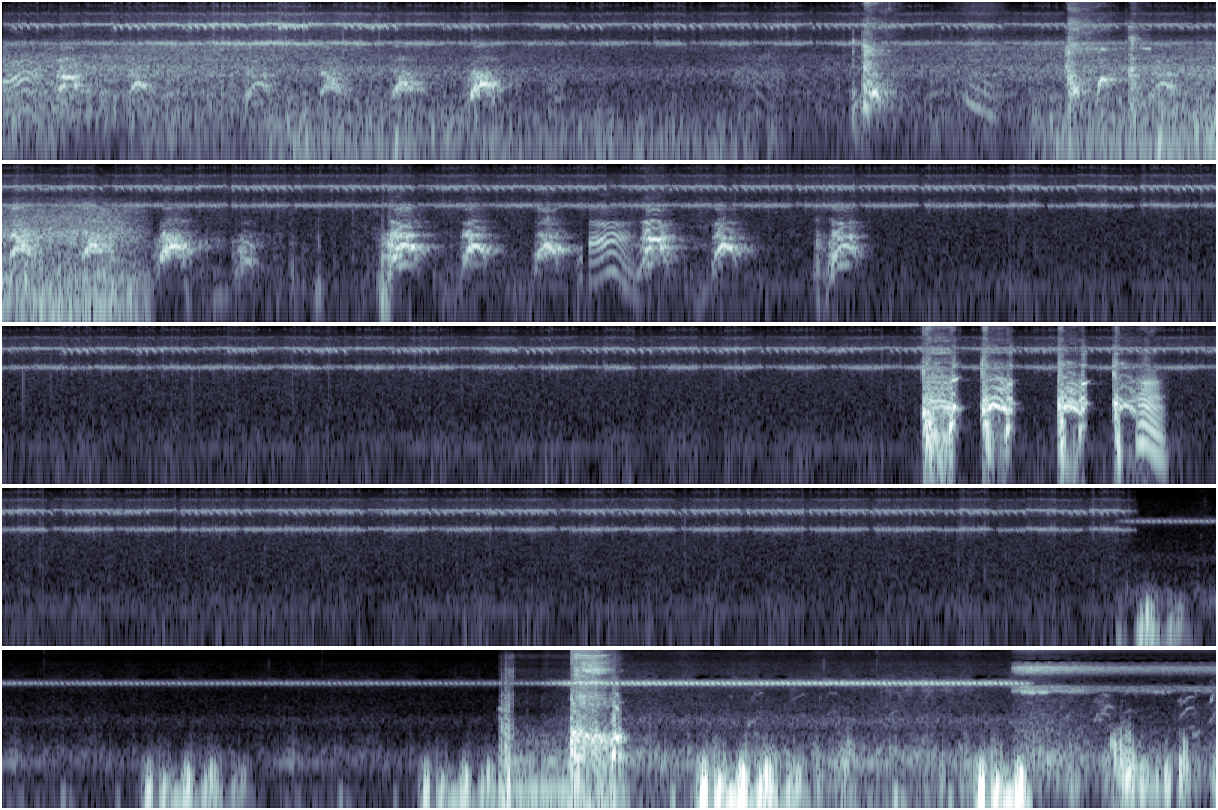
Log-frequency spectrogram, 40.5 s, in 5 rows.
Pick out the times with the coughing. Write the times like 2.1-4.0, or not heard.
5.7-7.7, 22.3-23.9, 35.6-36.5.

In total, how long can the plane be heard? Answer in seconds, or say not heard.
9 s.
